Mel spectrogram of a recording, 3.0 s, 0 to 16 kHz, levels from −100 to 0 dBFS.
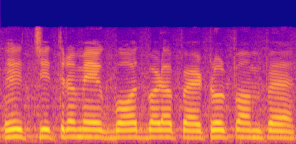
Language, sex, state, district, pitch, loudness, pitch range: Hindi, female, Chhattisgarh, Raipur, 185 Hz, -12 LUFS, 180-190 Hz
